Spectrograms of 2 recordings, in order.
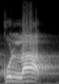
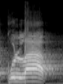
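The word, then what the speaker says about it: كُلّاب: Dia mengikuti thariqah Ibn Kullab, bukan Kilab ya, Kullab, bacanya Kullab pakai tasdid, saudara.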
